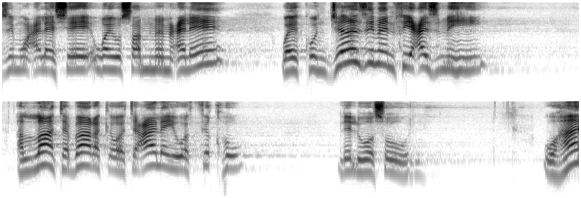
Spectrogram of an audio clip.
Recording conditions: large echoing room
